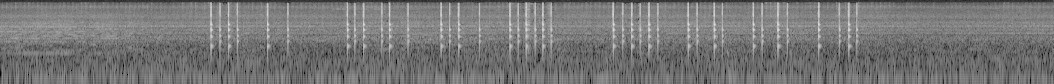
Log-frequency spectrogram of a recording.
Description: Morse code (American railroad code), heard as a telegraph sounder, hand-sent with a straight key, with street noise. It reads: IT WAS SOON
